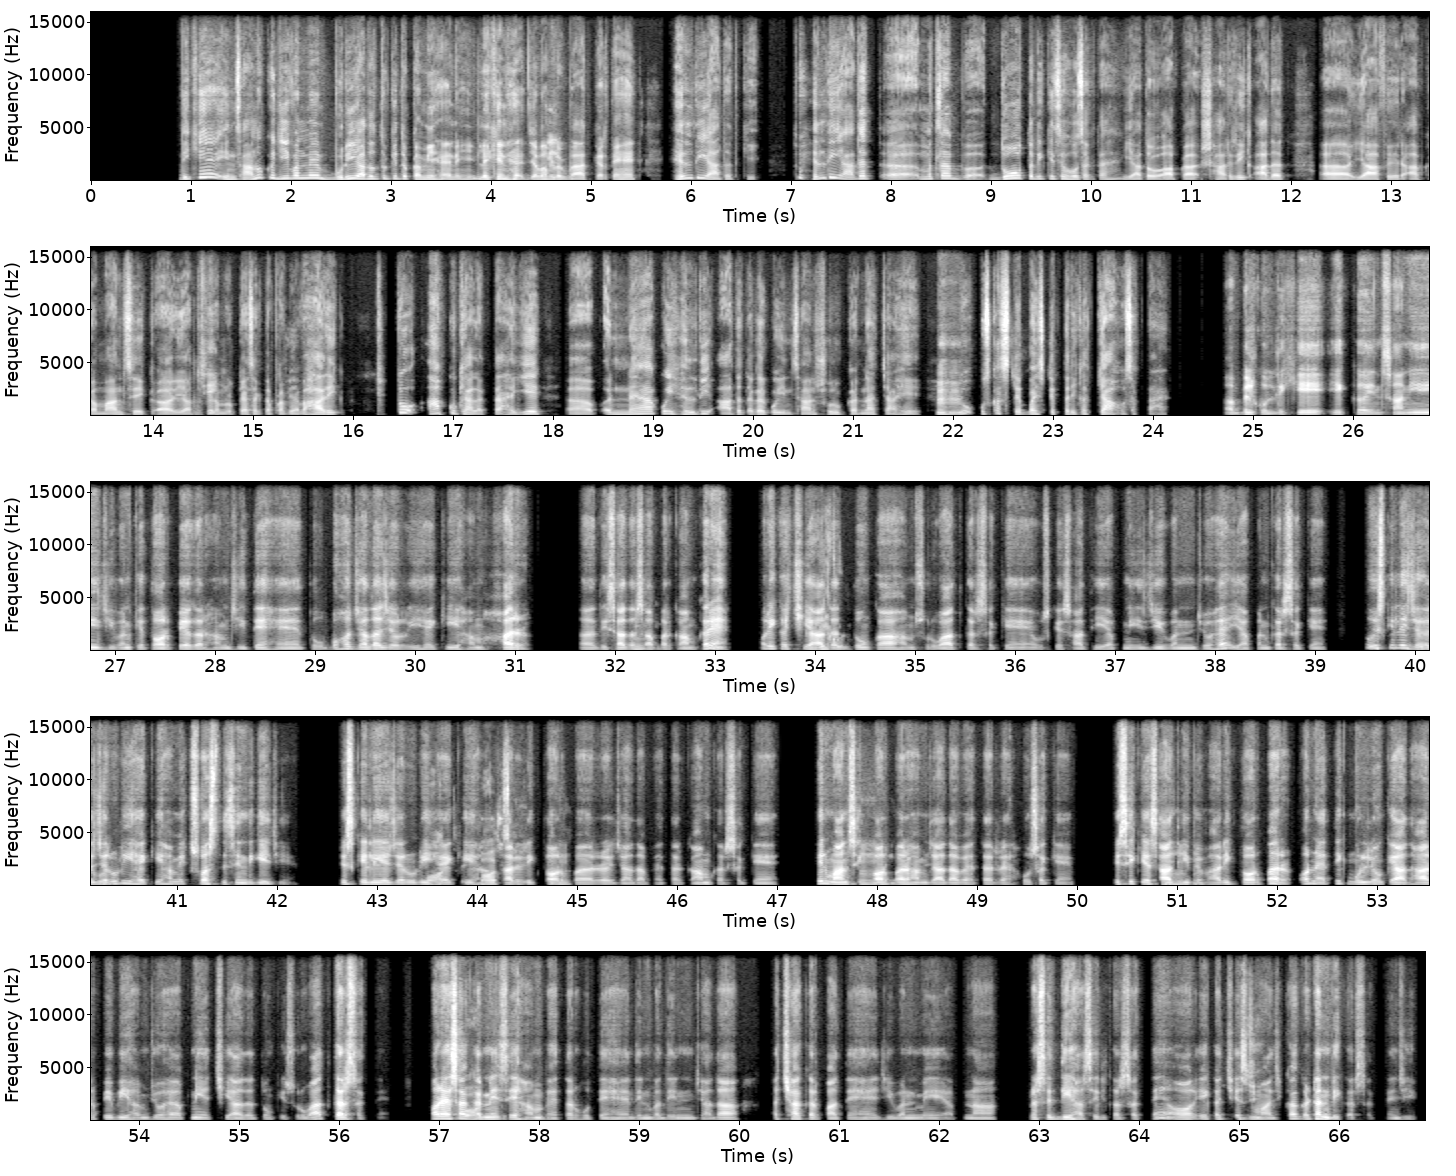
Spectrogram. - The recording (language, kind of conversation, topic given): Hindi, podcast, नई स्वस्थ आदत शुरू करने के लिए आपका कदम-दर-कदम तरीका क्या है?
- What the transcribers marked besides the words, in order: laughing while speaking: "लेकिन"; in English: "हेल्दी"; in English: "हेल्दी"; in English: "हेल्दी"; in English: "स्टेप बाय स्टेप"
